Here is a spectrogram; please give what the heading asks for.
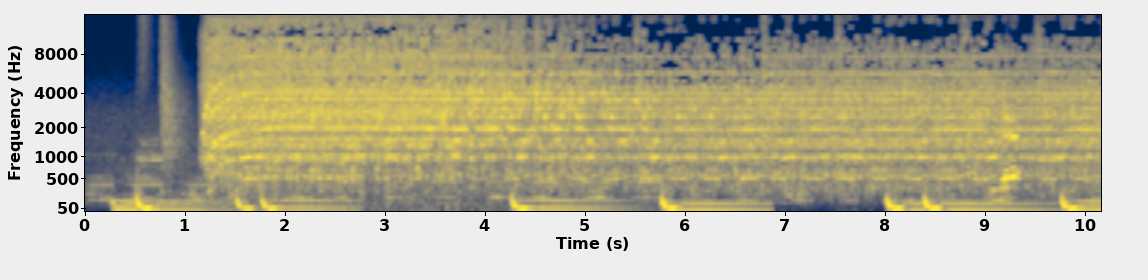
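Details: New LS engine being primed, cranked on the starter with a Harbor Freight push-button remote jumper (no ignition key) after 8 ounces of oil were added: a steady high starter whir over slow, uneven low thumps, not firing. Oil pressure came up afterward. Normal cranking.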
